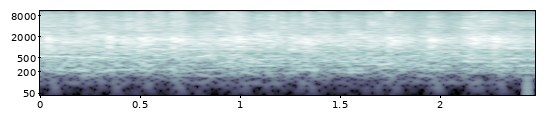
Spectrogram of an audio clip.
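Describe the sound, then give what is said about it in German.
An audience claps steadily throughout, applauding the municipality of Wiesen in Burgenland, Austria, a dense, even wash of many hands with no pauses and no voices rising above it. “Na, da hat es natürlich einen Applaus verdient.”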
